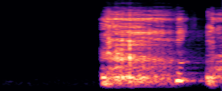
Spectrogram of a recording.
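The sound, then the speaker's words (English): After a brief silence, a loud, close-up cough erupts right at the microphone, a harsh burst followed quickly by a second shorter hack. “I literally made it through the whole thing without coughing into the microphone.”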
